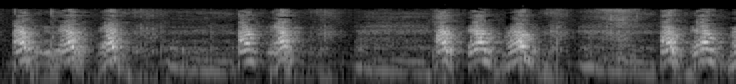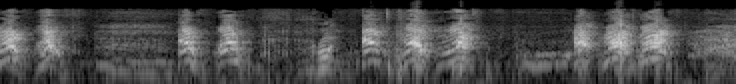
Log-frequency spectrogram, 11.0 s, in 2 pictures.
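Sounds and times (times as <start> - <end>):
dog barking: 0.1 - 1.1, 1.8 - 2.4, 3.2 - 4.2, 5.0 - 6.1, 6.8 - 7.4, 8.2 - 9.2, 9.8 - 10.6.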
